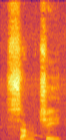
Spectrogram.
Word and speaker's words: Shang-Chi: It's pronounced. Shang-Chi.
